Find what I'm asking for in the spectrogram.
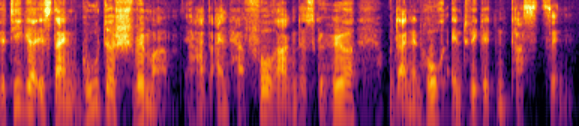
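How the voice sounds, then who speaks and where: A man at medium pitch and moderate pace, with very wide pitch swings, big swings in loudness, a bright, sharp tone, and a dry, close sound with no echo on a very clean recording with a silent background. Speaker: former television news anchor. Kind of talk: pre-recorded tour-guide narration played over loudspeakers. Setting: played from tape over loudspeakers in train wagons.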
